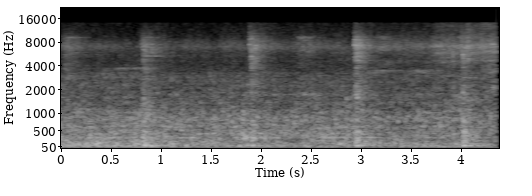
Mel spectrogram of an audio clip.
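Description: Sharp metallic clicks about once a second, from a copper toe ring being shaped by hand, over a steady low background rumble.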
